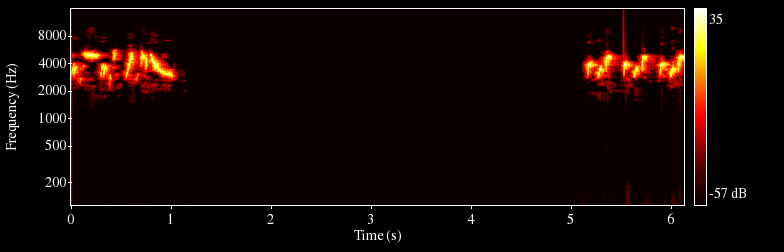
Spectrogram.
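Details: European goldfinch song for tutoring young goldfinches and hybrids: a second of fast twittering, five seconds of silence, then another twittering burst with a faint click.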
